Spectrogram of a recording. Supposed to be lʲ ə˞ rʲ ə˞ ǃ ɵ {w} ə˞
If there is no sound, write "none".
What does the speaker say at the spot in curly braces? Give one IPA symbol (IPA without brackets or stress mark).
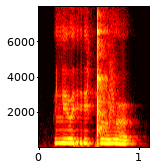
v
